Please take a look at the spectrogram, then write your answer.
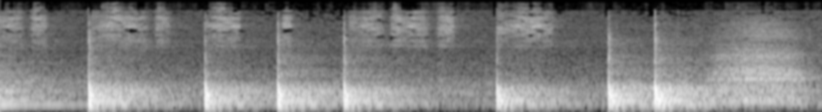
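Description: Pen strokes writing out a sixth-grade math exercise on paper, a series of about eight short scratchy taps and scribbles in an irregular rhythm, close and quiet, with no talk.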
